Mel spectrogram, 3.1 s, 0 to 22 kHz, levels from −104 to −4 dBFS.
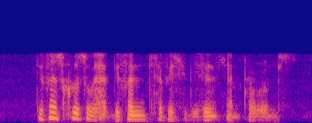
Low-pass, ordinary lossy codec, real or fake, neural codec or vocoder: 3.6 kHz; AAC, 32 kbps; fake; vocoder, 22.05 kHz, 80 mel bands, HiFi-GAN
